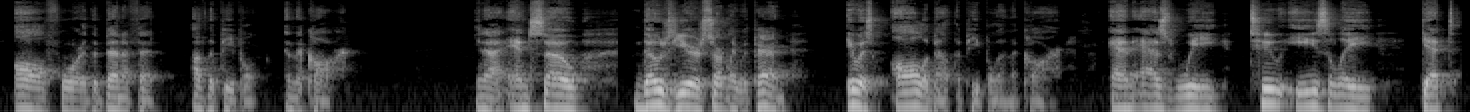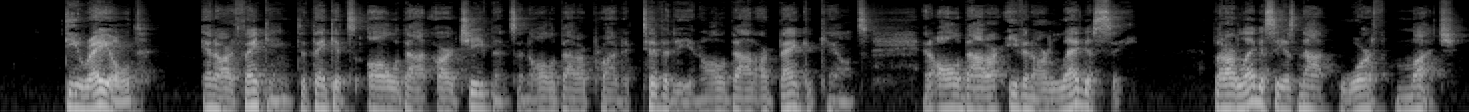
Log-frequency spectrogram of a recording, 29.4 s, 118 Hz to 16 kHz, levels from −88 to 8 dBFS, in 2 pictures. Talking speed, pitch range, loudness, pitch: 145 wpm, 110-130 Hz, -26 LUFS, 120 Hz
